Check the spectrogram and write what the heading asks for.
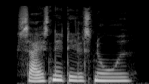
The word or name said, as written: sekstendedelsnode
